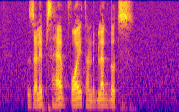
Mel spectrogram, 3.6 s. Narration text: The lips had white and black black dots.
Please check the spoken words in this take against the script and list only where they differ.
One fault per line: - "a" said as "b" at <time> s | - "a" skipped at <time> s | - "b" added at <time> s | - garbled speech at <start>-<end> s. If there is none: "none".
- "had" said as "have" at 1.0 s
- "black" skipped at 2.2 s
